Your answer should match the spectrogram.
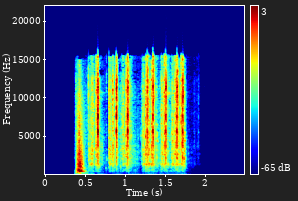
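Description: Logo-intro sound effect: a sharp hit with a falling pitch, then a quick, irregular run of about a dozen clicks that stops just before the logo settles.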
